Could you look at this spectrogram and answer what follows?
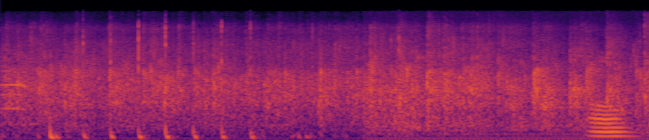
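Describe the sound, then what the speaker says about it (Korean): A school community audience claps to welcome a student to the stage at an assembly: steady, dense applause with sharp individual claps, ending under a brief, tone-like sound. "우리 큰 박수로 이 친구를 맞이했으면 좋겠습니다"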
